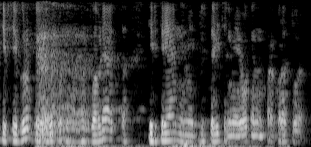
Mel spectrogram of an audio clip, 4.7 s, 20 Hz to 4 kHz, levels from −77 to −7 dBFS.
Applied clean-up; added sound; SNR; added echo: classical method WPE with log-MMSE.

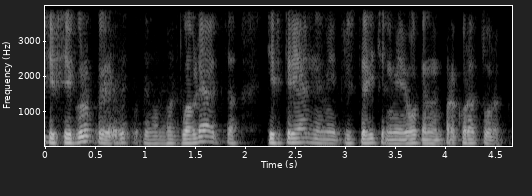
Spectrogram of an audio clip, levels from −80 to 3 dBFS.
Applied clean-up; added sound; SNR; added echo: neural mask model DeepFilterNet 3.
